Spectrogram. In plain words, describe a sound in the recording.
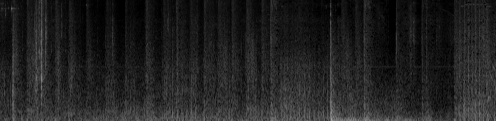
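Quick footsteps crunch through snow.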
